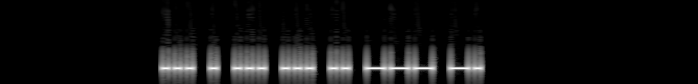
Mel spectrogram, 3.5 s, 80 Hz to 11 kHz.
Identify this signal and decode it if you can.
Morse code, heard as a keyed tone, about 40 wpm, 700 Hz. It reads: SESSION
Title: Top 1501-1750 Words 40wpm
